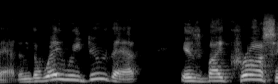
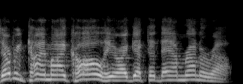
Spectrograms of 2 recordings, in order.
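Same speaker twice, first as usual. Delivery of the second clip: loud, raised-pitch complaint; angry customer; 6 semitones higher, 6 dB louder than usual. Acted. Customer complaining on a call, angry and loud. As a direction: complain hotly, at full volume. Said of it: "A customer says".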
